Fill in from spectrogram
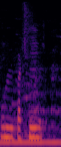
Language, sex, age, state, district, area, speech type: Assamese, female, 45-60, Assam, Udalguri, rural, spontaneous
